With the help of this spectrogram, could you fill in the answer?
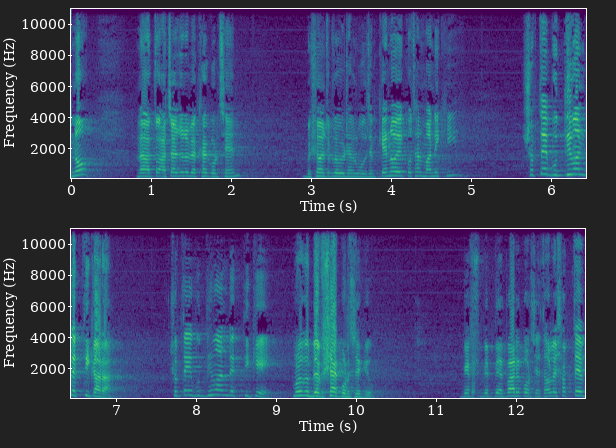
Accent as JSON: {"language": "Bangla", "town": "Kolkata", "region": "West Bengal", "country": "India", "tie": "born or raised there", "said": "আমি ক্যালকাটা বয়ে, আমি কলকাতার ছেলে, আমাকে ঠকাতে পারবে না"}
